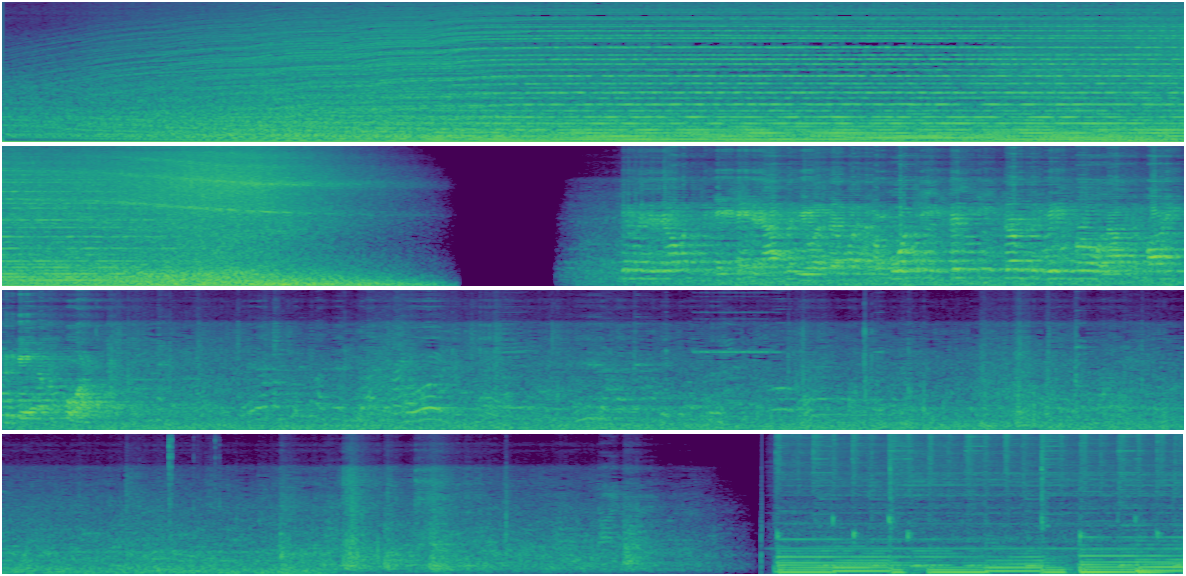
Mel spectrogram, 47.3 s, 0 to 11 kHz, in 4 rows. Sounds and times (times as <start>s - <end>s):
Speech: 18.0s - 25.4s, 26.0s - 32.5s, 41.4s - 42.4s.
